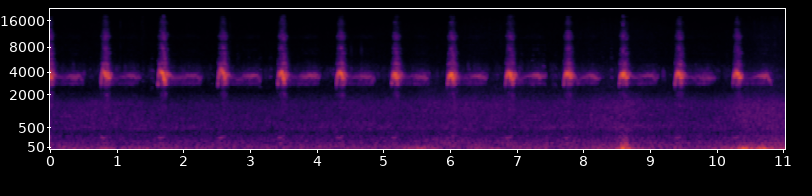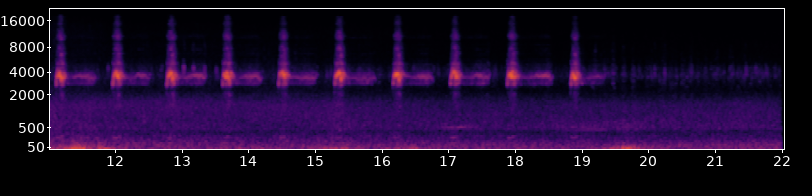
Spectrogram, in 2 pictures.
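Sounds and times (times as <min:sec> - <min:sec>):
kakapo bird song: 0:00.0 - 0:22.0.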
